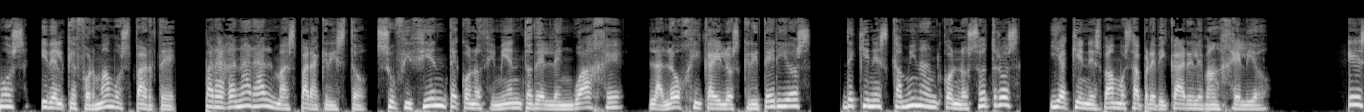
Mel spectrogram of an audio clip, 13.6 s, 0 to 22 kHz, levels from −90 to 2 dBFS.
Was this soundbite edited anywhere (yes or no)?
yes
